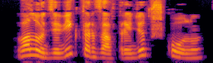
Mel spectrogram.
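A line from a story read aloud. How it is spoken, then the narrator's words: Calm. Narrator (Russian): спокойно начала она разговор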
